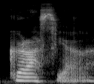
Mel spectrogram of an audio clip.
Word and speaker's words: Graciela: Is that how you pronounce it? Graciela. Graciela.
